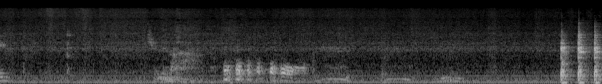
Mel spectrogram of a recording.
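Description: A spatula stirring chilli con carne in a frying pan, scraping through the mince and beans over a low sizzle. A few sharp knocks come just before the end.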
